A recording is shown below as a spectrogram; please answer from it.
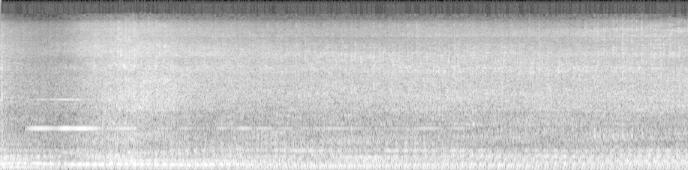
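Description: A Jeep engine with a homemade exhaust runs at a steady, low rumbling idle, close and even throughout, with no talking.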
